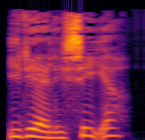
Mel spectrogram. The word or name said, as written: idealisere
